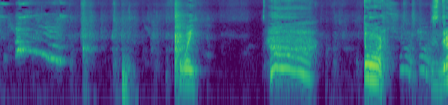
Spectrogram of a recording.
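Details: Siberian Husky Graf on his last morning in his home, voicing loud drawn-out whines that slide downward, in several separate bursts about a second long with short silences between, mixed with nearby human voices.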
